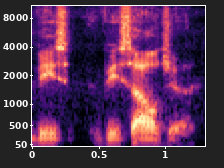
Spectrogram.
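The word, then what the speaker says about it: veisalgia: is it v-e or v-a v-e yeah it's pronounced visalja men and women can go through this right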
